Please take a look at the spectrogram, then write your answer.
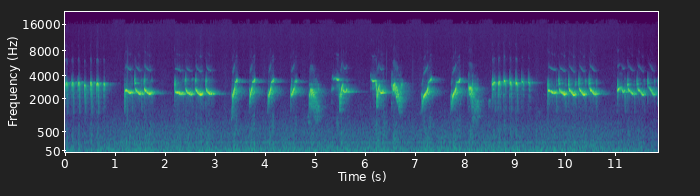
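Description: A thrush sings loud and clear, pouring out a steady run of bright, repeated whistled phrases with short pauses between them, with no voices present.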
